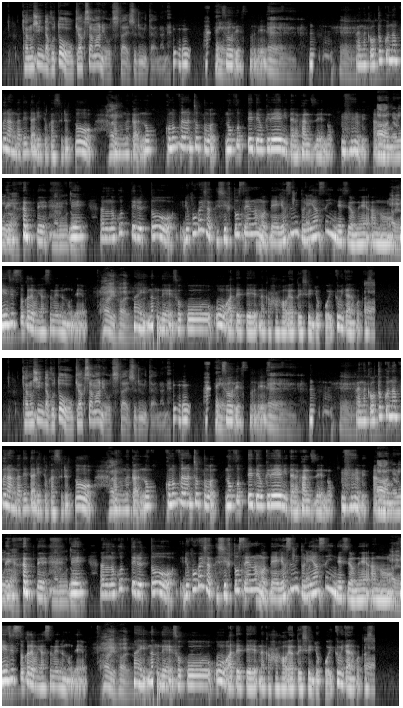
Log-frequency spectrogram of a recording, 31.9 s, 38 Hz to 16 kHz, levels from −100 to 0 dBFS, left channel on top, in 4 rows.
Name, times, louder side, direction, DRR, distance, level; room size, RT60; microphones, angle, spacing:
voice 1, 0.4-3.4 4.3-4.6 5.3-5.9 6.8-7.2 10.1-10.4 15.5-16.3 17.0-17.5 22.0-22.2 23.7-24.2 25.9-26.8 31.2-31.4, equal, 5° right, 5.3 m, -31 dB
voice 2, 3.4-3.8 4.0-5.3 6.1-6.5 7.1-17.6 17.9-25.6 26.1-26.2 26.6-31.4, right 1 dB, 40° right, 3.2 m, -24 dB
head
